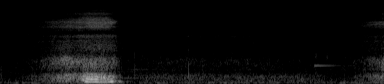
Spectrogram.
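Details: Sleeping puppy dog snoring indoors, said to snore like a human: one rough, breathy snore swells and fades over about half a second, followed by near silence, with the next snore just beginning at the end.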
